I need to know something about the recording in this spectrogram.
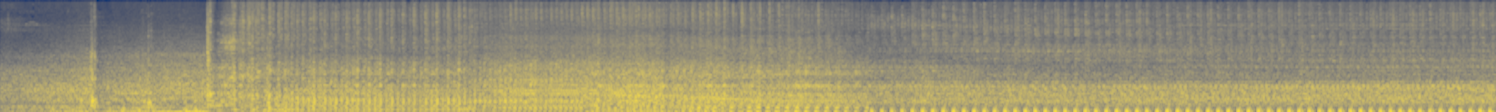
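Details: MTD Yard Works lawn tractor, Briggs and Stratton single-cylinder engine, after fixing no-fuel-to-carburetor problem, cleaning the bowl and refitting the solenoid; a few rough turns and coughs, then catches and settles into steady even idle thump; normal running.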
